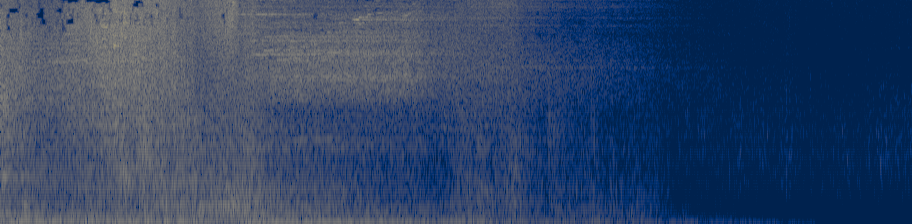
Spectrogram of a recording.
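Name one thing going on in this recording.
A triumphant orchestral fanfare swells and then fades away.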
